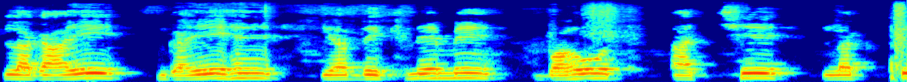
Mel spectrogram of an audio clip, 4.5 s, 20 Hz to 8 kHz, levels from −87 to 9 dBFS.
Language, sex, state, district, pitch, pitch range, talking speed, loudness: Hindi, male, Bihar, Saran, 165 Hz, 140-175 Hz, 130 wpm, -15 LUFS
